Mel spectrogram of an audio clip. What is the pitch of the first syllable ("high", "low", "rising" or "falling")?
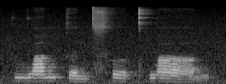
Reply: high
